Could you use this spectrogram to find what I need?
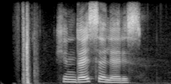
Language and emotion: Russian, neutral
